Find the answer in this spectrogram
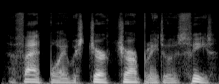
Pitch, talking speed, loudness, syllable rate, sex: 95 Hz, 245 wpm, -19 LUFS, 5.6 syllables/s, male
